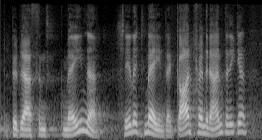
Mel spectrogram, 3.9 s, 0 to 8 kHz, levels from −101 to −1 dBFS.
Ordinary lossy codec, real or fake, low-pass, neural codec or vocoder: none; fake; 7.2 kHz; codec, 16 kHz, 1 kbps, FunCodec, trained on LibriTTS, 50 frames a second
